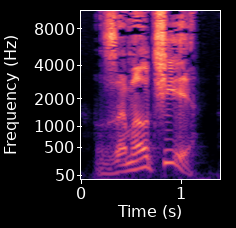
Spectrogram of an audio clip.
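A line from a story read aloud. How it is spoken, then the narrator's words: Barked. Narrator (Russian): Рявкнул он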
